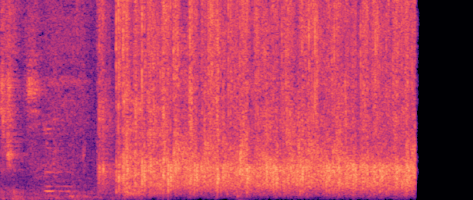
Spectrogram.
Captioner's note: applauding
